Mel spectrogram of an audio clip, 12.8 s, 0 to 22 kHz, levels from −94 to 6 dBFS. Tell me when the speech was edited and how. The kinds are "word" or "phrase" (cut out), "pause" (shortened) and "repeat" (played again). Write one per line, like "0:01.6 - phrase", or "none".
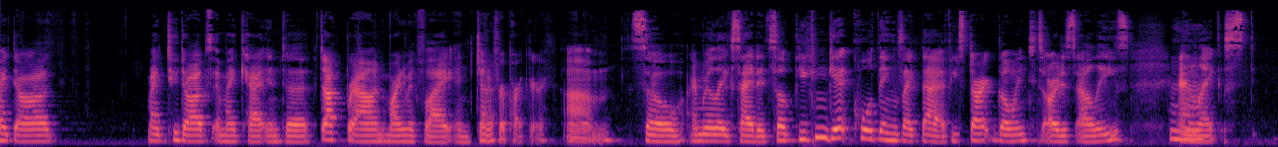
0:03.2 - pause
0:04.7 - word
0:05.5 - pause
0:09.6 - word
0:10.4 - word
